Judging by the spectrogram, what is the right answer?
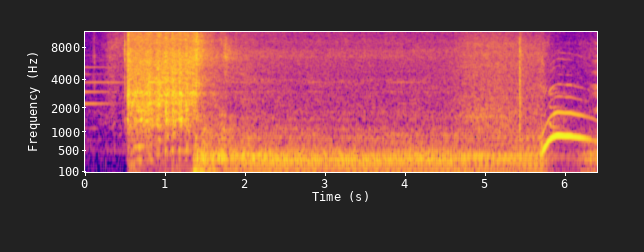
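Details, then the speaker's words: Shelby GT500 V8 after new gapped spark plugs fixed its misfire: brief crank, then catches and settles into a steady, even idle with no stumble or miss; normal start and idle. "just yeah that was it no more misfires literally the first thing that he did was check plugs right off the bat"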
